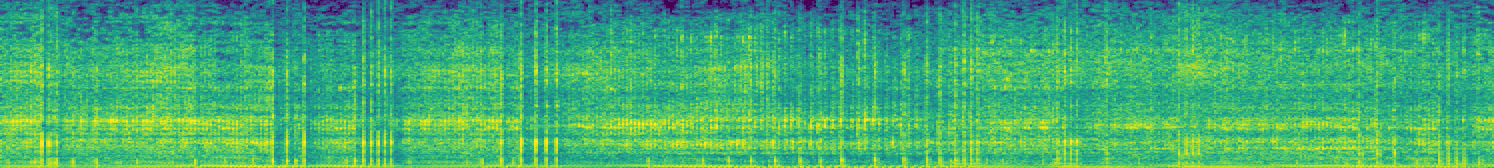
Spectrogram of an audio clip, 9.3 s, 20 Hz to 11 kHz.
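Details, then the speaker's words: Standard original 2002 RX King two-stroke motorcycle revving up and down: a rattly clatter over the exhaust. Noisy engine; owner suspects a loose piston or connecting rod from hard riding, which would need the engine split. Unconfirmed. "Sebenarnya sekarang motor gua ini lagi kurang sehat karena mesinnya itu berisik banget mesin itu berisik banget di sini nih di dalam di sini nih"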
